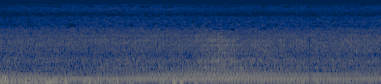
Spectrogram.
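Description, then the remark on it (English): A steady, droning engine of a plane that is not moving hums continuously with strong low tonal bands, loud, holding an even level with a slight swell midway and no voices. “Crazy thing is you can hear the engine.”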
